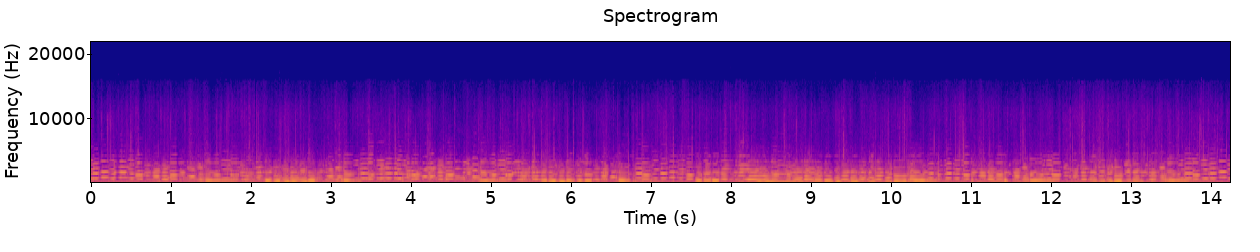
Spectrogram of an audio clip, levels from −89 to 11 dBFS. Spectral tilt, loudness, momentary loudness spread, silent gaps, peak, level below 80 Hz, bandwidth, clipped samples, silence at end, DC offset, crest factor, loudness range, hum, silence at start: -6 dB/octave; -25 LUFS; 4 LU; none; -12 dBFS; -34 dBFS; 13.5 kHz; under 0.1%; 0 s; under 0.1%; 14 dB; 1 LU; none; 0 s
